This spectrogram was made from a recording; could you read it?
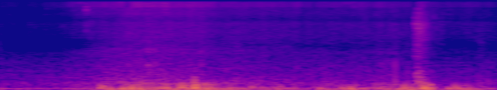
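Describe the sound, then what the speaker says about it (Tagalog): Strong wind buffets the microphone in low, rumbling gusts, rising and falling over a couple of seconds. "Mahangin dito ngayon, guys sobrang hangin"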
